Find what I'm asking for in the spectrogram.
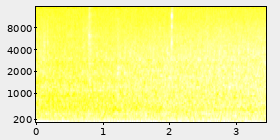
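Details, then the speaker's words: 1996 Mitsubishi Lancer Evolution IV GSR, right-hand-drive JDM import: steady, even low idle, no knocks or misses, faint blower fan hum from heat or AC running; normal idle. "you can probably hear the fan running right now just cuz I got the heat on so maybe the AC on actually so that's why the fan just blowing but it's beautiful it runs and drives"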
